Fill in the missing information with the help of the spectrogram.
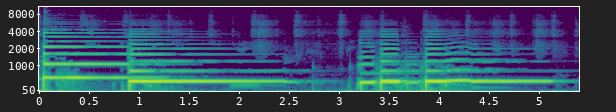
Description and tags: solo loops 3
nice solo guitar with a friend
